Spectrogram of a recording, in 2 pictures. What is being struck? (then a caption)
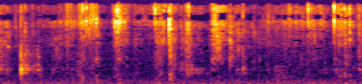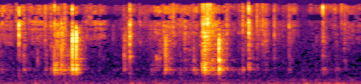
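Bar of soap shaved with a knife blade. A utility knife blade carves shavings off a solid light green bar of soap held in the hand. The result is a quiet series of crisp, bright scraping and crackling strokes, with several louder cuts standing out among softer ones.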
